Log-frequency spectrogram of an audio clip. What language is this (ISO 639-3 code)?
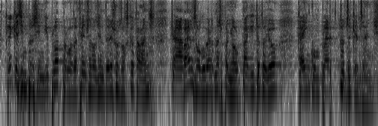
cat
